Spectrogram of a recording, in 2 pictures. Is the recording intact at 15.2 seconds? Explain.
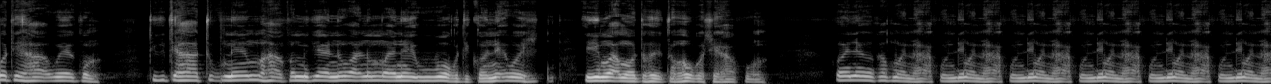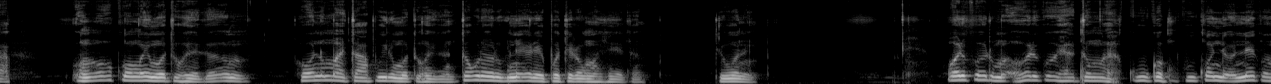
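Yes, the audio is intact at 15.2 seconds, with no dropout, glitch or other fault at that point.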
